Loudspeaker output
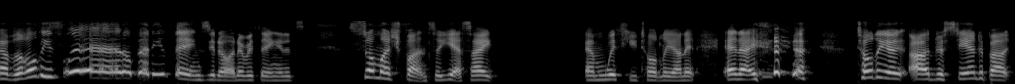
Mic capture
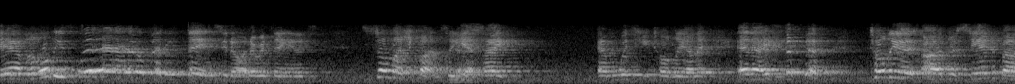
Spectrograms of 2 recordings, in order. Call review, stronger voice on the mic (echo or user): echo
